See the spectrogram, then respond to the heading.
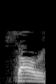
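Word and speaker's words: Sauer: If there's any new-timers, sour is the best of the works, isn't it? Well, to me, it's kind of like his name. It's S-A-U-E-R, but it's kind of S-O-W-E-R. Sour.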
